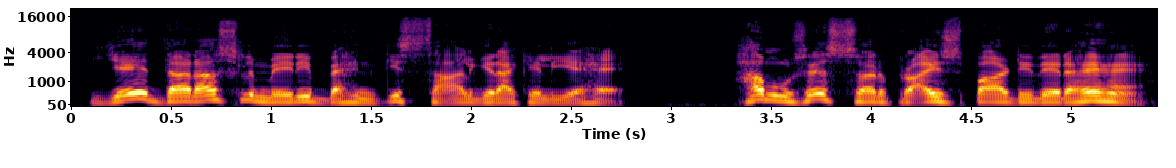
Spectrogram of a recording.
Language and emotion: Urdu, happy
